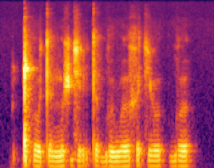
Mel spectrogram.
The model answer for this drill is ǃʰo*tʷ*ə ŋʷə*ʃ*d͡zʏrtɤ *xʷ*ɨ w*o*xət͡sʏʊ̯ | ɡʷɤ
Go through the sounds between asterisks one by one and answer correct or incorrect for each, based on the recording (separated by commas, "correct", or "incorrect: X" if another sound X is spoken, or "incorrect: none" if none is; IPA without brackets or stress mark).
incorrect: t, correct, incorrect: ɡʷ, incorrect: ɤ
